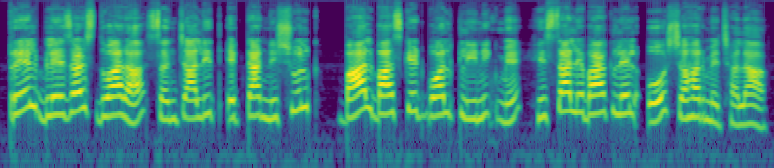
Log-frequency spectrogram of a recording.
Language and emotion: Maithili, neutral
